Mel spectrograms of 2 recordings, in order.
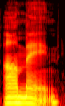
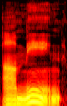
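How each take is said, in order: First: The final syllable has an 'eh' vowel. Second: The final syllable has an 'ee' vowel. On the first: This is the Western form. "In the Western, we say Amen" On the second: This is the Eastern form. "In the Eastern, they say Amen. And that E sound has a little more resonance"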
